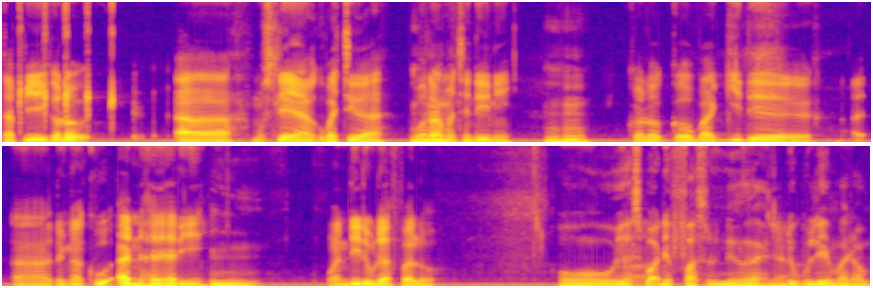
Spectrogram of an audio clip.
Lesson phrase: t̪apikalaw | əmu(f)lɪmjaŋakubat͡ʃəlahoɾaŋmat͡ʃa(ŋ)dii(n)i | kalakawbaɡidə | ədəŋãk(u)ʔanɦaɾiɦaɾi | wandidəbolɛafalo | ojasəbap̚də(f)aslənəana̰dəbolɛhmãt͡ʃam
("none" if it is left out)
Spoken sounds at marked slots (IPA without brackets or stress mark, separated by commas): s, m, n, u, f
